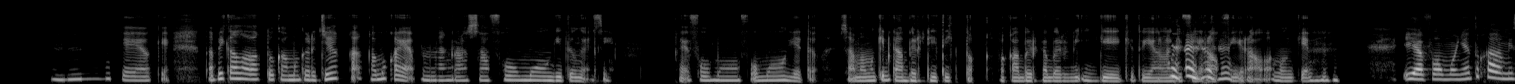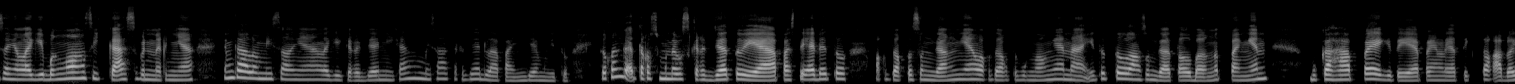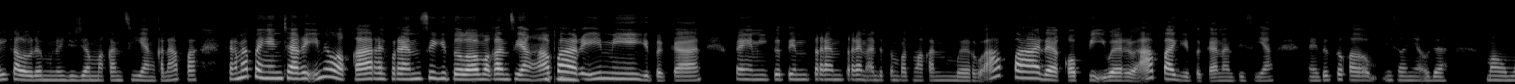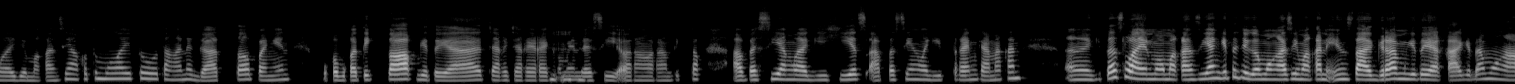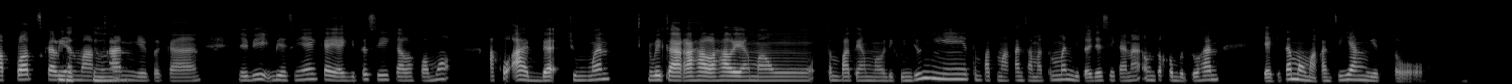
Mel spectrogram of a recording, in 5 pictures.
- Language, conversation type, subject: Indonesian, podcast, Apa trik sederhana yang kamu pakai agar tetap fokus bekerja tanpa terganggu oleh ponsel?
- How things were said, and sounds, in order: laugh; laughing while speaking: "mungkin?"; in English: "nge-upload"; other background noise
